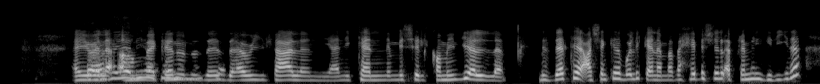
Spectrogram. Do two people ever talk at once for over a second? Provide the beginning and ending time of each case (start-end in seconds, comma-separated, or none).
0.8-2.3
